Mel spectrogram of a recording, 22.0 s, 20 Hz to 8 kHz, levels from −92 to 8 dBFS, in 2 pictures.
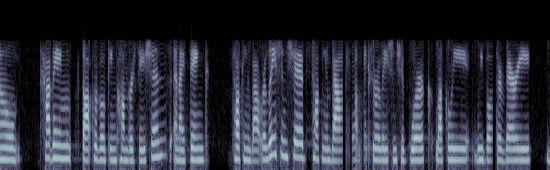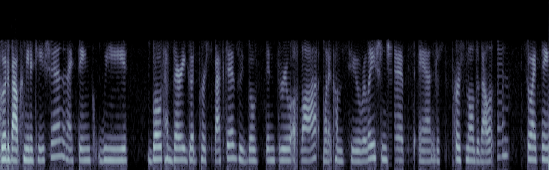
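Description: G.723.1 codec damage affects the whole of this speech recording and is heavy. Everything sits between roughly 150 Hz and 3.6 kHz, so the speech sounds muffled and hoarse, and consonants smear because the coder refreshes its model of the voice only every 30 ms. The coarse texture fits its 6.3 kbit/s mode. VoIP packet loss concealed by the speech codec interrupts the speech seven times: 3.23–3.37 s, 6.80–7.37 s, 9.80–9.95 s, 12.29–12.47 s, 16.91–17.12 s, 18.80–19.08 s and 20.81–21.20 s. In each gap the decoder keeps replaying its last pitch and spectral shape at falling gain, so the speech turns into a buzzy, fading smear, muted wherever a run reaches a third lost frame in a row. Because each frame is built from the one before, the speech stays thin for a moment after audio resumes. The gaps range from about 30 ms to 330 ms of missing audio. The long 6.80–7.37 s event and the 20.81–21.20 s event are scattered drops, with the longest unbroken runs of 120 ms and 90 ms. 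At 11.74 s the level falls abruptly by about 6 dB and stays down to the end, likely because one channel drops out before the stereo pair is summed to mono, which halves the shared signal.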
